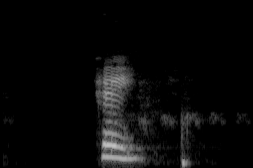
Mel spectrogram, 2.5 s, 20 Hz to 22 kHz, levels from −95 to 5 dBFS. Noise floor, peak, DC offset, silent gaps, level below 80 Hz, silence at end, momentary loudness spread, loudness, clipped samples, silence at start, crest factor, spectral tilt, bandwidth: -46 dBFS; -14 dBFS; under 0.1%; none; -84 dBFS; 0.65 s; 20 LU; -28 LUFS; under 0.1%; 1 s; 20 dB; -3 dB/octave; 5.6 kHz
